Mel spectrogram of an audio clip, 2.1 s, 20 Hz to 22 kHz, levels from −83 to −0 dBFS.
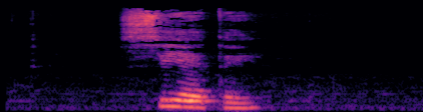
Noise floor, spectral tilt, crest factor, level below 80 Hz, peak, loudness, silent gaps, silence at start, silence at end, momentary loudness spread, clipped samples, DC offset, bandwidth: -63 dBFS; -3 dB/octave; 20 dB; -74 dBFS; -8 dBFS; -24 LUFS; none; 0.6 s; 0.85 s; 15 LU; under 0.1%; under 0.1%; 16.5 kHz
